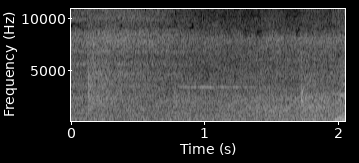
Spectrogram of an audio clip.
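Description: Chalk scratching on a chalkboard as a word is written, over a faint steady low hum.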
